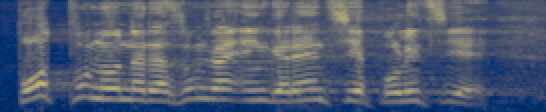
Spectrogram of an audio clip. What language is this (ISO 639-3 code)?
srp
